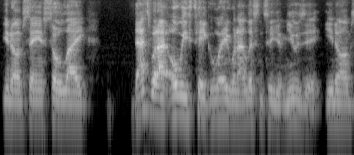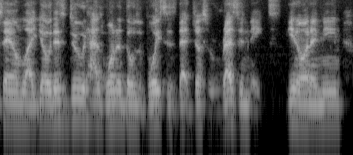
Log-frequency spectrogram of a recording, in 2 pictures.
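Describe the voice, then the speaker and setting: A man's voice: lowish voice, steady tone, moderate pace. Encouraging slangy male talk-show host. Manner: encouraging, slangy, keeps saying "you know what I'm saying". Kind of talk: casual talk show chat.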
